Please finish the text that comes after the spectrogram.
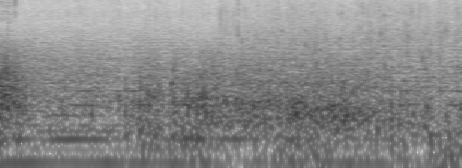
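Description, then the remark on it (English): Thunder rumbles heavily and continuously beneath a steady hiss of pouring rain, loud, with no voices present throughout; a lightning storm over a city. “Dear God, the lightning! As lightning flashed, street lamps flickered off and windows went dim all across the city.”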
